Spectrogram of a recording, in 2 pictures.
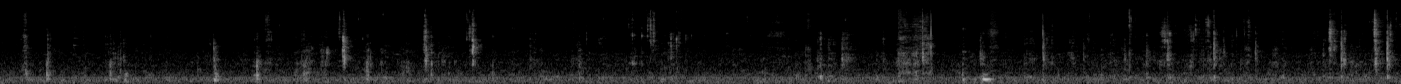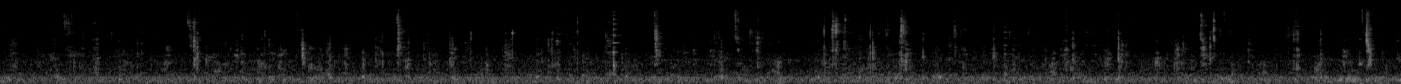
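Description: Eating sounds from two people eating creamy chicken pastel and rice with their bare hands: irregular wet clicks of chewing and lip-smacking, with squelches of fingers in the sauce, over a faint steady hum.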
